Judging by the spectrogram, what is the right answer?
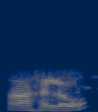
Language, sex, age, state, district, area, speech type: Malayalam, female, 18-30, Kerala, Kozhikode, rural, conversation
